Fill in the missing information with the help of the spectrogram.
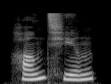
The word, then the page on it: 行情: háng qíng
